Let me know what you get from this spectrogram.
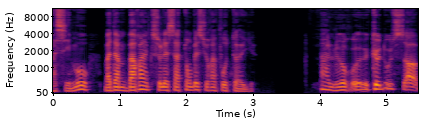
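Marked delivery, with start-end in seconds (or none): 4.0-5.5 murmuring. Sinking into an armchair at her daughter's words, murmured.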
